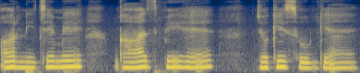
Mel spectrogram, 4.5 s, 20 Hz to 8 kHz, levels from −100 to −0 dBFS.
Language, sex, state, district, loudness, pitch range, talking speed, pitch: Hindi, female, Jharkhand, Ranchi, -16 LUFS, 180-200 Hz, 145 wpm, 190 Hz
